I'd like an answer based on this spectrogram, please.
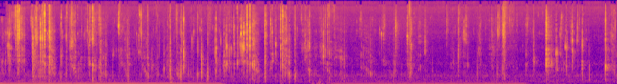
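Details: Pet dog eating in a grazing manner, like a goat: crisp crunching bites and chewing in irregular bursts over twelve seconds, with a steady low electrical hum that drops out in the middle.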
